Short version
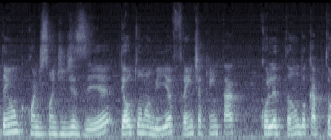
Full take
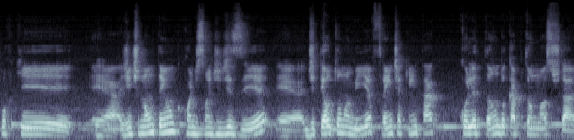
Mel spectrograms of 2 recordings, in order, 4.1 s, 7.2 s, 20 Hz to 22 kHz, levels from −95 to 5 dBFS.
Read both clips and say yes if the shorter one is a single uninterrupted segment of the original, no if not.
no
